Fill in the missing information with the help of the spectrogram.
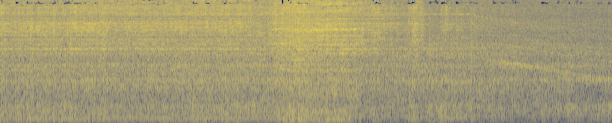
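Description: Table saw cutting through plywood on a crosscut sled: a steady saw noise, loudest about six seconds in. The noise eases afterwards, and near the end a whine falls in pitch.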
